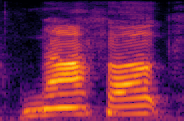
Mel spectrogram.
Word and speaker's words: Norfolk: Norfolk, Norfolk, Virginia is how I pronounce it.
